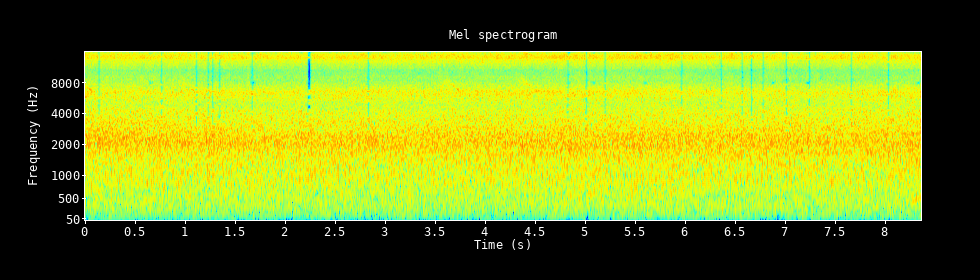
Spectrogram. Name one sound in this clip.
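A muddy river rushes loudly over rocks.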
